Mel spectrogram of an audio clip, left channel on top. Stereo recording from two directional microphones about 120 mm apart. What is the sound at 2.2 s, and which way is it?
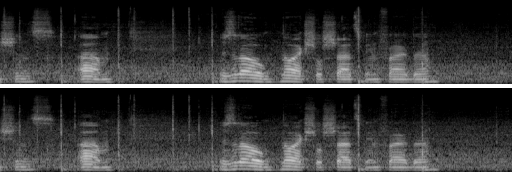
Speech, 20° left (ahead or behind).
